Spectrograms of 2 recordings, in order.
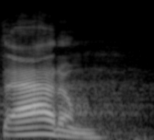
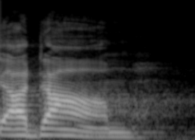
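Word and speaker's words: Adam (אדם): In the original Hebrew, you probably have heard it pronounced Adam. It's actually Adam.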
